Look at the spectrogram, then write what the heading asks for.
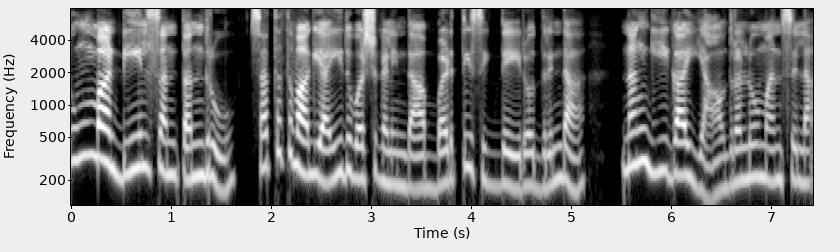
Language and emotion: Kannada, sad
